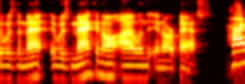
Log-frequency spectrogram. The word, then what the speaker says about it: Mackinac: you're right it's not pronounced that way it's pronounced Mackinac yeah Karen has a dual memory of the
